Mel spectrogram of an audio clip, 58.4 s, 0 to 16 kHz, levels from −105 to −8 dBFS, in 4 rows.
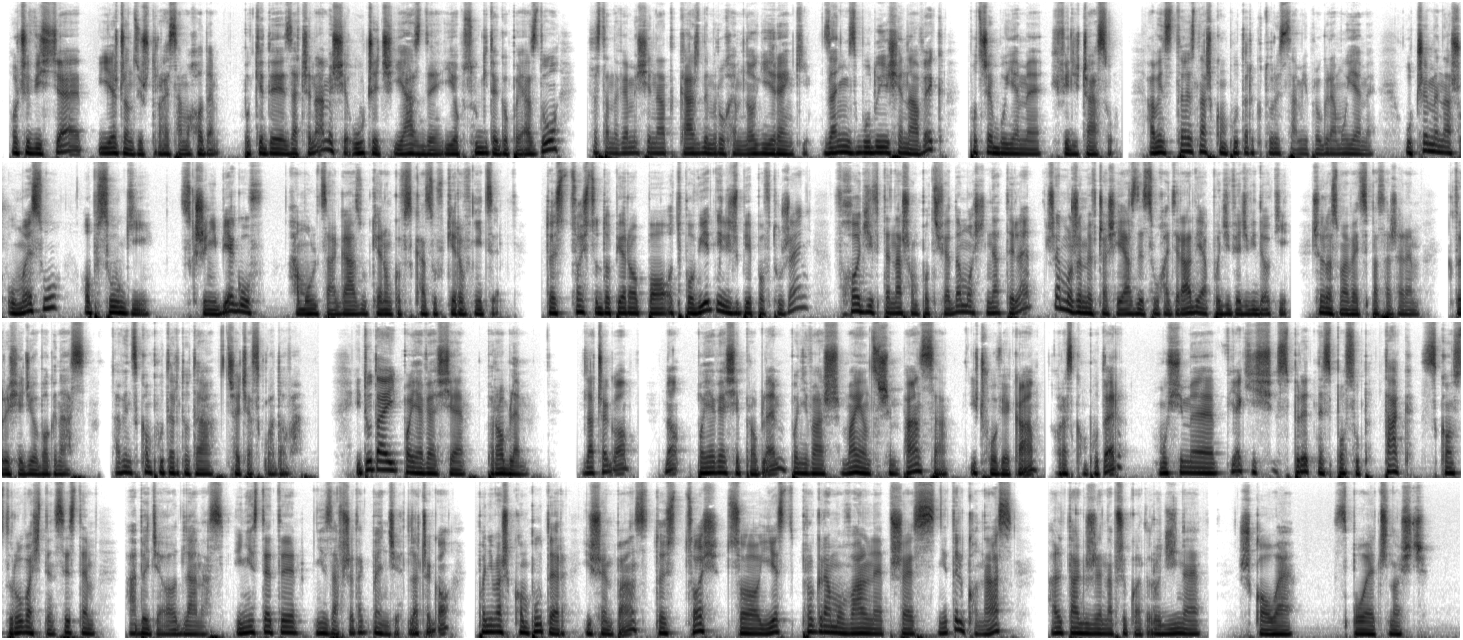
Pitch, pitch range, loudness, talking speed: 115 Hz, 100-125 Hz, -15 LUFS, 150 wpm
